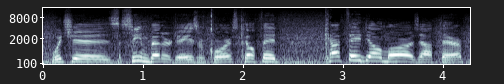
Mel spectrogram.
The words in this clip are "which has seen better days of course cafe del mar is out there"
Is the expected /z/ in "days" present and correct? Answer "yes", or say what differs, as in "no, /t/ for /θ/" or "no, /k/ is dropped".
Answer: yes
